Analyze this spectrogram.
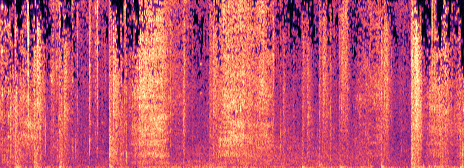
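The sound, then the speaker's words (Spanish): A gun is loaded in the dark, giving mechanical clicks, ratcheting and creaks inside a dense, noisy thriller scene, with no voices. “En la oscuridad, Patrick intenta cargar un arma y Jack está detrás muy asustado, con los ojos húmedos.”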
